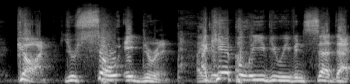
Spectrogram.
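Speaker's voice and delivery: acted, deeply affronted, indignant tone. Doing an impression of Kyle's response to the speaker's question, imitating Kyle's offended reply. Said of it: "my impression of your response to me".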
